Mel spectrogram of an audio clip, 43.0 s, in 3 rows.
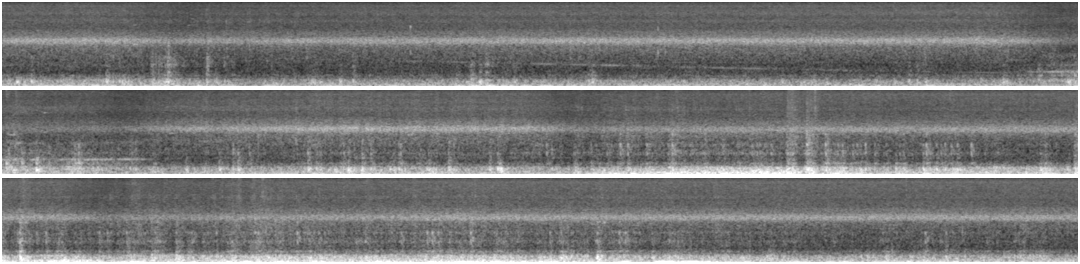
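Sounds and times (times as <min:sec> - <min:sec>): faint high whine: 0:00.0 - 0:43.0
vehicle rumble: 0:00.0 - 0:43.0.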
